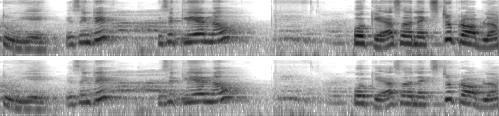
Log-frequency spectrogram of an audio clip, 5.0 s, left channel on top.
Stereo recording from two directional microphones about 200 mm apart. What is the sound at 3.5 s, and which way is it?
A woman's voice, 40° left (ahead or behind).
